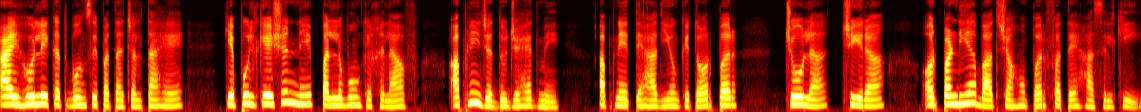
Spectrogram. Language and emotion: Urdu, neutral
